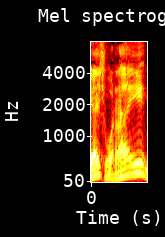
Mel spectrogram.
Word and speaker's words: Aishwarya Rai: Abhishek Bachchan y la ex Miss Mundo Aishwarya Rai, que ya ha aparecido en varias de estas noticias y pese a ello es que no hay forma de que pronunciemos bien. Abhishek Bachchan y Aishwarya Rai, muy bien, así más auténtico, pues tenían un romance en secreto.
